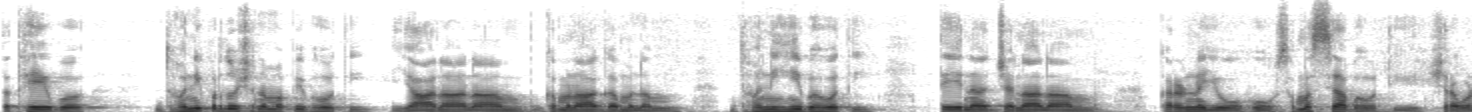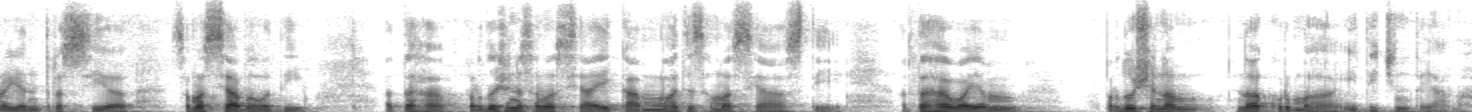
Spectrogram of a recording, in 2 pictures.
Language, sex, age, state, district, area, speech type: Sanskrit, male, 30-45, Maharashtra, Nagpur, urban, spontaneous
